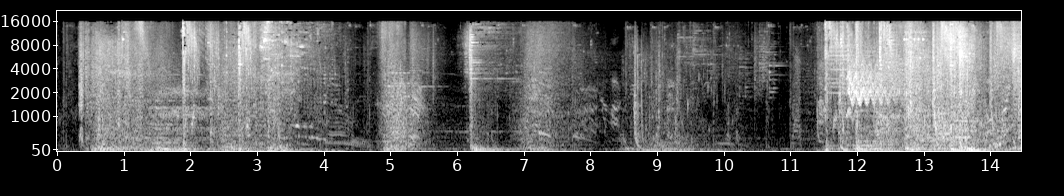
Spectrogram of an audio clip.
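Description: Magic blasts crackle and burst loudly.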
